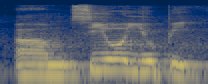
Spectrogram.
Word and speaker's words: coup: COUP is pronounced with the P in silence.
